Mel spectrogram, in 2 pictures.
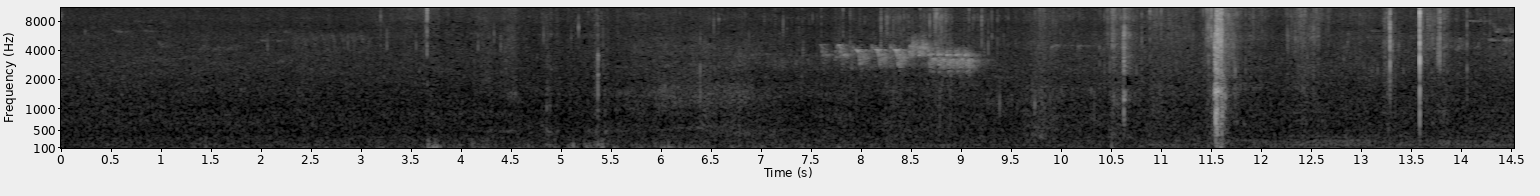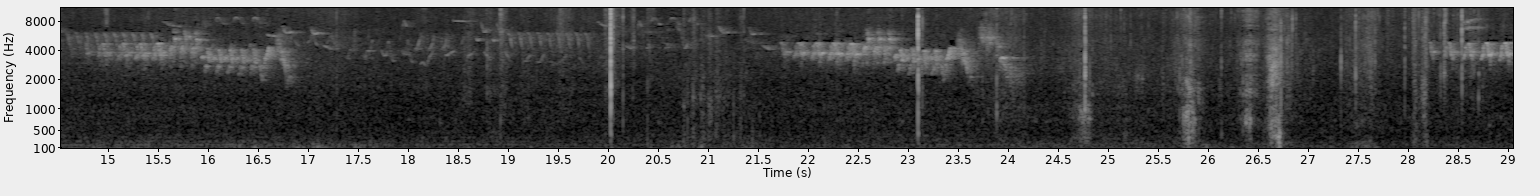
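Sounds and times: songbird trilling: 0:07.2 - 0:11.4, 0:13.2 - 0:24.9
boots stepping through mud: 0:08.2 - 0:14.1, 0:23.8 - 0:28.9
sticks cracking underfoot: 0:10.4 - 0:14.2, 0:18.7 - 0:20.9, 0:23.0 - 0:28.8.

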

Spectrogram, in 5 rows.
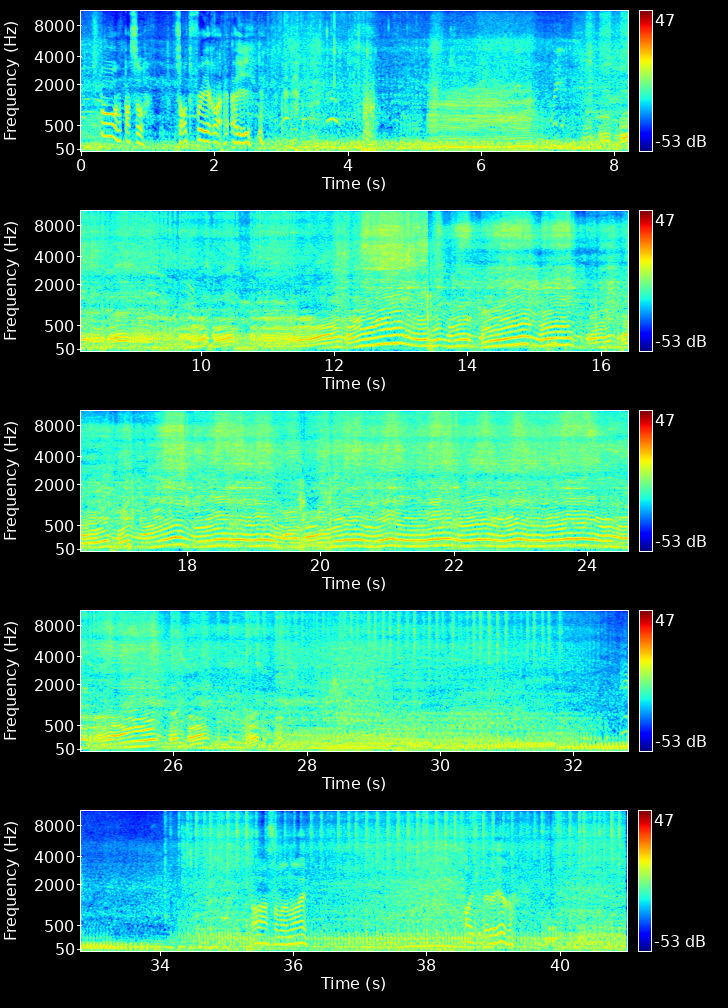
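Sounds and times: dirt bike engine revving: 0:02.8 - 0:33.1, 0:34.2 - 0:41.0.

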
